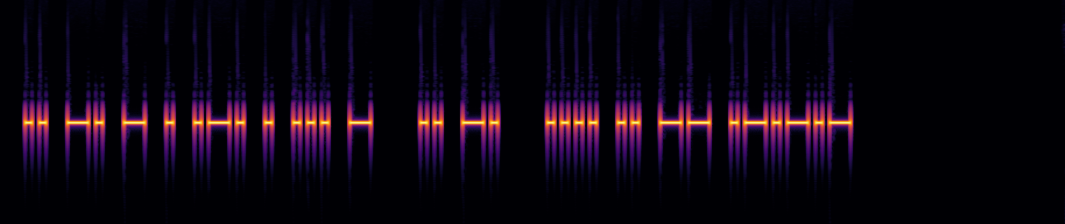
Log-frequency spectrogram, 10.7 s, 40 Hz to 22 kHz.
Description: Morse code, heard as a keyed tone, about 17 wpm, 700 Hz. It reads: INTEREST IN HIM.
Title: Sentences from Top 1000 Words - Review Part 3 - 17wpm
